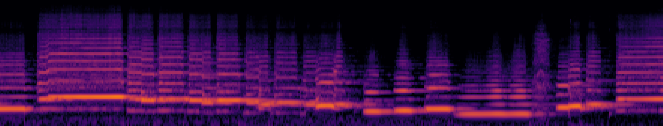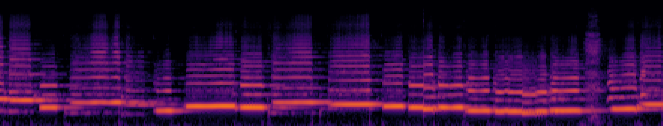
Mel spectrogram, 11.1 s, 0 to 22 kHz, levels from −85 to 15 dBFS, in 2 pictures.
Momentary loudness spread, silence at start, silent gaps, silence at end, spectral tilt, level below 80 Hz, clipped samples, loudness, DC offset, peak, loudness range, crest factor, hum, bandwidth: 10 LU; 0 s; none; 0 s; -2 dB/octave; -78 dBFS; under 0.1%; -27 LUFS; under 0.1%; -14 dBFS; 4 LU; 14 dB; none; 14.5 kHz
